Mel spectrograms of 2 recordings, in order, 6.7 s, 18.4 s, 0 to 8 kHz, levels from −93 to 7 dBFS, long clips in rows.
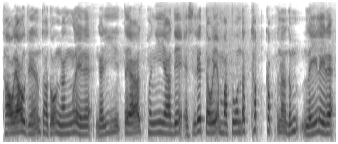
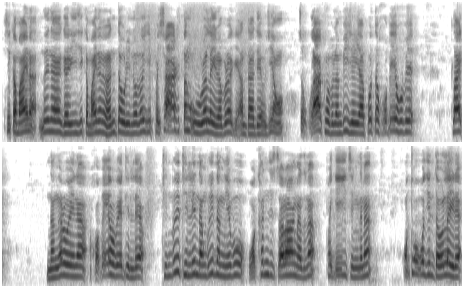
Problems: background sounds at intervals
